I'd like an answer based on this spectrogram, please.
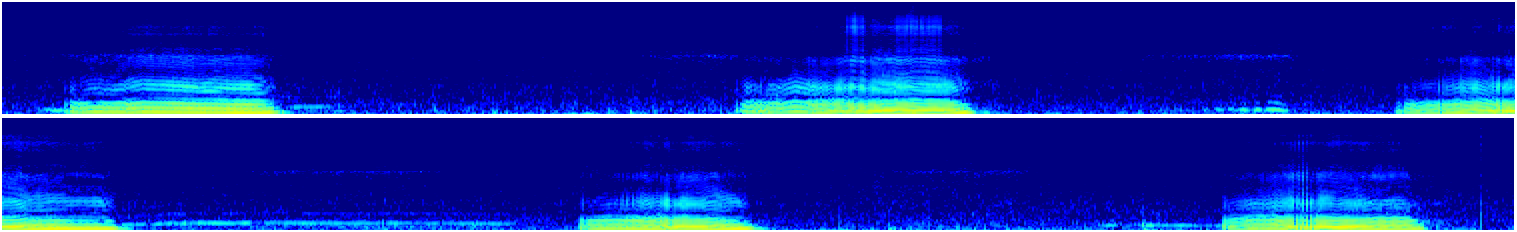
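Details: Sphynx cat. A Sphynx cat snores with low, rattling breaths that come in a slow, regular rhythm about every three seconds. Quieter whistling breaths fill some of the gaps between the louder snores.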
